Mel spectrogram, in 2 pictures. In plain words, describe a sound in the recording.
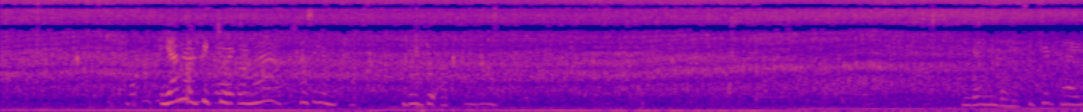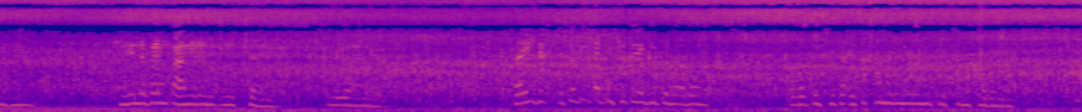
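Water from a fountain splashes into a pond.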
